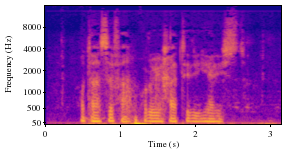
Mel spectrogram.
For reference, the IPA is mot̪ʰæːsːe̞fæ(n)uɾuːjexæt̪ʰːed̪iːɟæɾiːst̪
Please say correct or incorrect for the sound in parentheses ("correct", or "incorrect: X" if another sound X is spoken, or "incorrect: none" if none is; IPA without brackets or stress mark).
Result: incorrect: m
